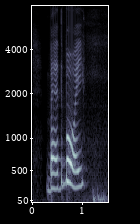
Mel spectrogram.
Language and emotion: Russian, positive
